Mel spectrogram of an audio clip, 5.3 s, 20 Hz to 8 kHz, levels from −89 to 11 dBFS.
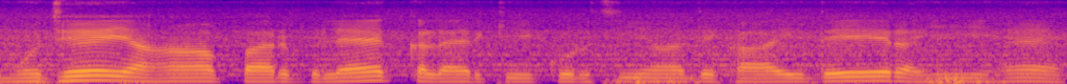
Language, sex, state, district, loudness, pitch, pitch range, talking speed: Hindi, male, Madhya Pradesh, Katni, -17 LUFS, 130 Hz, 125-135 Hz, 125 wpm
